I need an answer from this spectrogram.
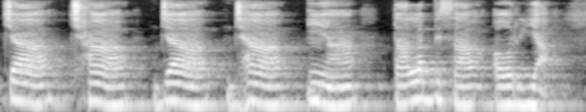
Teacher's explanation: जिन व्यंजनों के उच्चारण में जिह्वा का अग्रभाग कठोर ताल को स्पर्श करता है उन्हें तालव्य व्यंजन कहते हैं, जैसे चा, छा, जा, झा, इया, तालव्य सा और या।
